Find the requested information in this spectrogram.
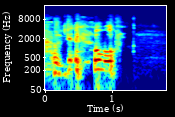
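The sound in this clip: Coughing and throat-clearing from someone whose drink went down the wrong pipe: a few short, voiced bursts close together, then a brief catch before quiet.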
